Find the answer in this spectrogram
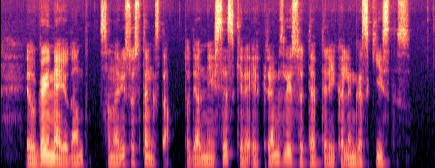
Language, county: Lithuanian, Alytus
